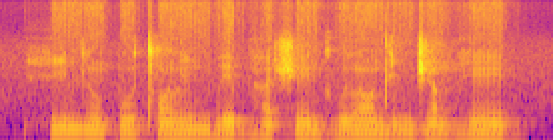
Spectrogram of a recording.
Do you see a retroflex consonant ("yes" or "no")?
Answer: no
